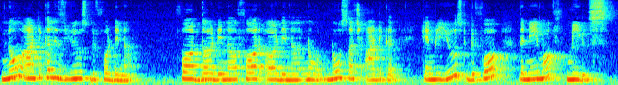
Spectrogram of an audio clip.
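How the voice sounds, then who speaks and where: High-voiced teacher repeating examples slowly. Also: female voice, warm tone, highs cut off. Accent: Indian English. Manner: explains step by step, repeats each example sentence. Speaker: school English teacher. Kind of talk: grammar lesson to a class. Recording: echoey room sound.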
